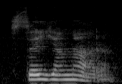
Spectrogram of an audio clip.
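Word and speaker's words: さようなら: И это слово читается как «сайонара».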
